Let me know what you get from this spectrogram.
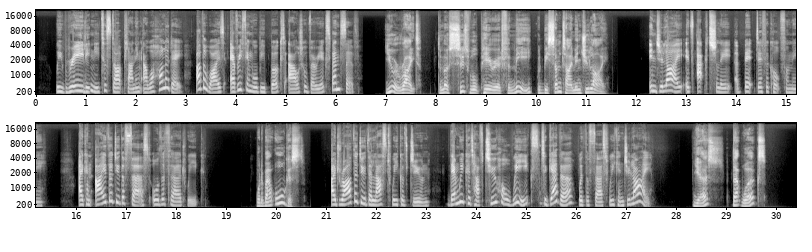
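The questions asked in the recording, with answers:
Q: When are they going on holiday?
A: Last week of June and first week of July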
